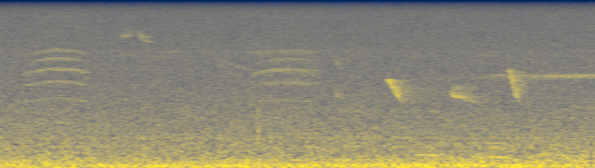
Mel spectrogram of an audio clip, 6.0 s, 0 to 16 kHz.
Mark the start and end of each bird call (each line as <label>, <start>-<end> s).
unidentified bird, 0.1-6.0 s
Streaked Saltator (Saltator striatipectus), 3.7-6.0 s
